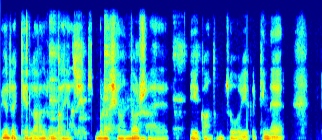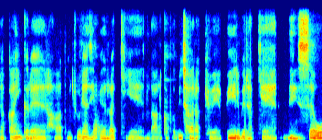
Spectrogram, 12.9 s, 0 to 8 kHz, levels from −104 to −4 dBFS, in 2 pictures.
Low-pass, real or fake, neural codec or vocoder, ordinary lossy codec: 7.2 kHz; real; none; none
